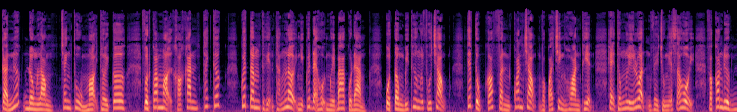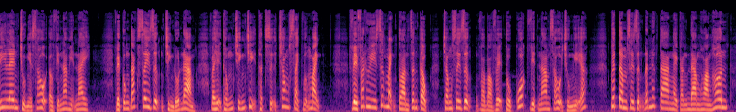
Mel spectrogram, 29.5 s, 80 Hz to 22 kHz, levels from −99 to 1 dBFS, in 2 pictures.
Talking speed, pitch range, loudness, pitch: 250 wpm, 180-245 Hz, -23 LUFS, 215 Hz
